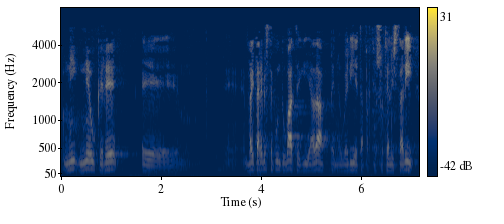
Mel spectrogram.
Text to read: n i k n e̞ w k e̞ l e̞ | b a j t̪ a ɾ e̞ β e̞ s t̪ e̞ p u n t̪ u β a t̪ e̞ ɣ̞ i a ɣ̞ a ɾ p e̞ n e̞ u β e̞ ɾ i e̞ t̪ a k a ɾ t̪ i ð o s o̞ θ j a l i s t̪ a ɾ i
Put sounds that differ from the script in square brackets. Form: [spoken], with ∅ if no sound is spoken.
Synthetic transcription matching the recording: n i k n e̞ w k e̞ [ɾ] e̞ | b a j t̪ a ɾ e̞ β e̞ s t̪ e̞ p u n t̪ u β a t̪ e̞ ɣ̞ i a [ð̞] a [∅] p e̞ n e̞ u β e̞ ɾ i e̞ t̪ a [p] a ɾ t̪ i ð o s o̞ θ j a l i s t̪ a ɾ i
